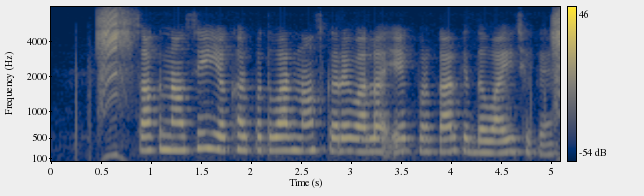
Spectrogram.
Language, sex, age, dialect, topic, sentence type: Maithili, female, 25-30, Angika, agriculture, statement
